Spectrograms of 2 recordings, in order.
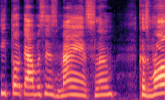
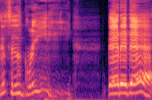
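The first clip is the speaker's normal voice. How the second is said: very slow, swooping, sing-song cartoon baby talk. Mocking what a woman said about suing Dwayne, Rugrats voice. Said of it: "Doing the Rugrats voice".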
